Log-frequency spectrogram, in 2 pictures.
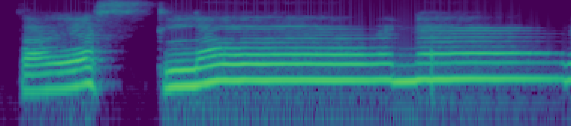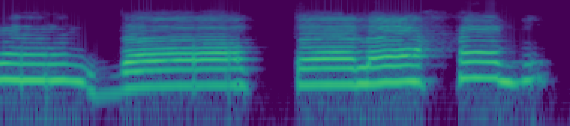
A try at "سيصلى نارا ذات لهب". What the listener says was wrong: ரெண்டு பிழைக்குது. ذات لهب. கலக்கணும். ذات لهب.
